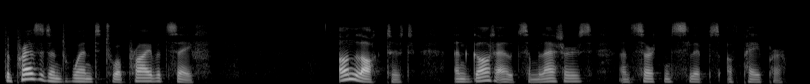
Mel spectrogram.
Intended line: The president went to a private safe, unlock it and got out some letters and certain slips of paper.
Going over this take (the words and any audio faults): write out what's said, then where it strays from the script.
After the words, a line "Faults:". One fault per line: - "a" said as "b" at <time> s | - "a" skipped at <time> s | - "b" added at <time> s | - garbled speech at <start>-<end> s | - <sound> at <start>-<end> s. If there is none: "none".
The president went to a private safe, unlocked it and got out some letters and certain slips of paper.
Faults:
- "unlock" said as "unlocked" at 3.4 s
